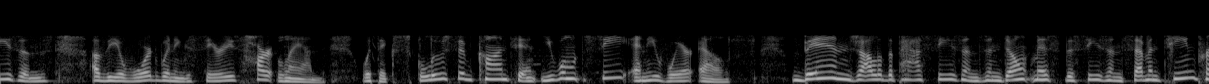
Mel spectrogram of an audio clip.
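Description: Echo leak at 0.28–0.57 s, 0.75–1.07 s, 1.52–1.62 s, 1.81–2.05 s and 5.34–5.43 s in this speech, carried over a call line that has nothing above 4 kHz. A faint copy trails the speech by 293 ms, roughly 30 to 40 dB down. This is likely a far-end loudspeaker whose echo canceller let its microphone pickup return.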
